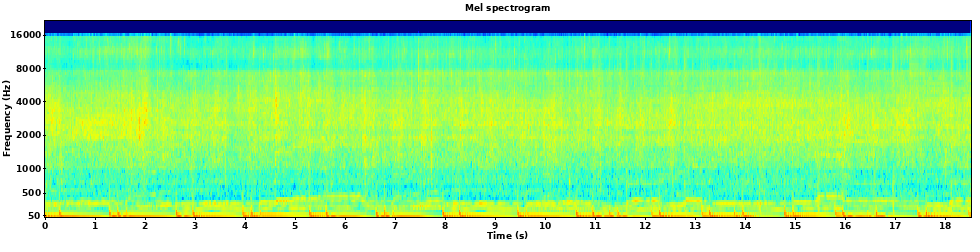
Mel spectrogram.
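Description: Diced chicken and vegetables sizzling in a frying pan as they are stirred and tossed with a silicone spatula, the tomato paste and garlic being mixed in. Music plays underneath.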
